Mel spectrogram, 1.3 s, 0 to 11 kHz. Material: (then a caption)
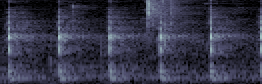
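Wood. A piece of guitar tonewood sits in a small measuring device while a small device sends impulses into it, making six short, evenly spaced taps with a bright ringing tone near 2.4 kHz. A microphone records the wood's frequency response to measure the speed of sound through it.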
